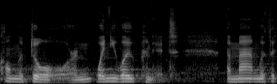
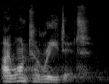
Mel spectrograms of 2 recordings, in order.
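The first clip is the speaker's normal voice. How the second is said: put-on deep German accent; 3 dB louder than usual. Retelling being asked to bring in a story: Klaus's deep German accent. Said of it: "a deep German accent".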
